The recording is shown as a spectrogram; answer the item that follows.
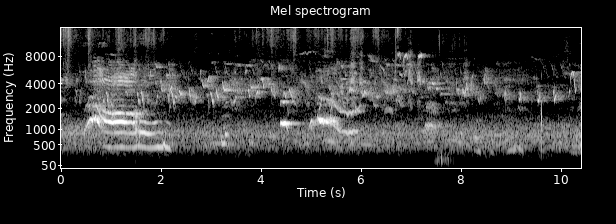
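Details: Cheetah cubs at Hamerton Zoo in September 2024, four cubs (two female, two male) born October 2023 to first-time mother Jetts, playing in the main cheetah paddock; clear high tonal chirps with harmonics in two bursts, higher bird twittering behind.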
